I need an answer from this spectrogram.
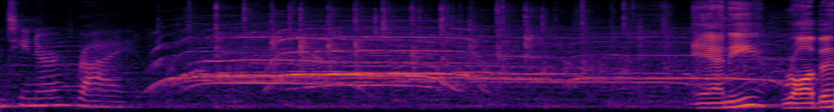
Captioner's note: cheering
